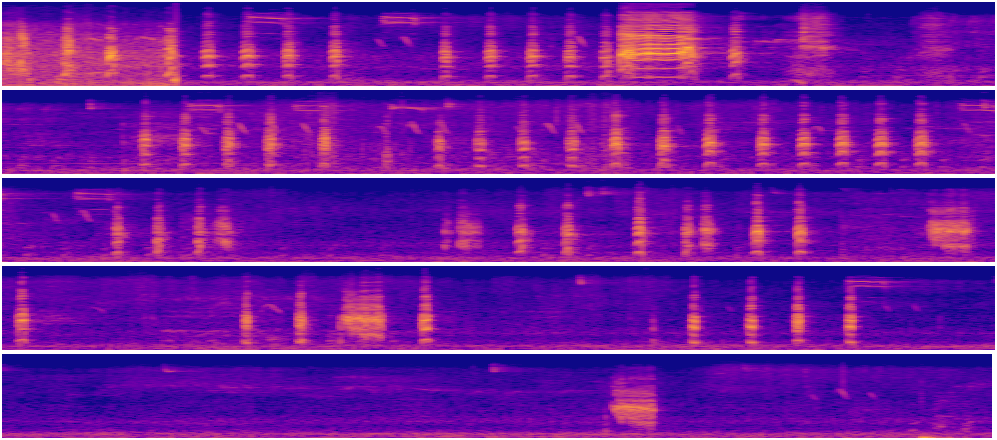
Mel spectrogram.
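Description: Mallard ducklings peeping in quick runs of short, high notes, with a few louder single calls from a broody bantam hen: a longer one about three seconds in and three more later on.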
